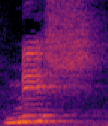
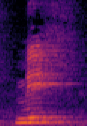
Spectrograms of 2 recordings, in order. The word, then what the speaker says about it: mich: Another question that I get asked quite often is, why do you say ish, mish, dish rather than ich, mich, dich? What's up with the pronunciation?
